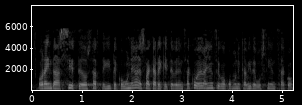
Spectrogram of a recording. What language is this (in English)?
Basque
